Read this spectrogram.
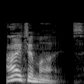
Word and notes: itemise: British English

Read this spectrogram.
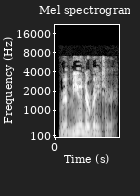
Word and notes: remunerator: British English

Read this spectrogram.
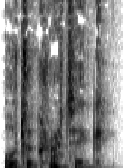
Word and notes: autocratic: British English

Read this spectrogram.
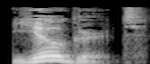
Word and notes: yoghourt: English; British English

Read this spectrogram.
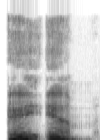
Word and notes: a.m.: British English

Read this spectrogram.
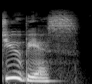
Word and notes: dubious: British English

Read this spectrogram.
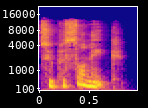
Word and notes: supersonic: British English

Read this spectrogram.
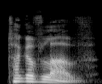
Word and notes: tug of love: British English

